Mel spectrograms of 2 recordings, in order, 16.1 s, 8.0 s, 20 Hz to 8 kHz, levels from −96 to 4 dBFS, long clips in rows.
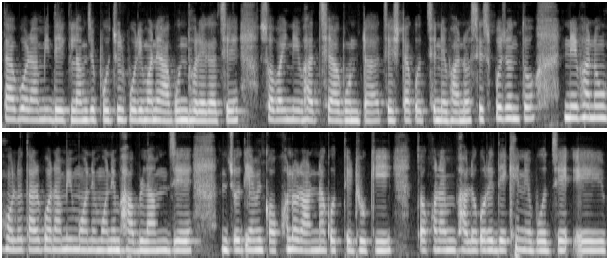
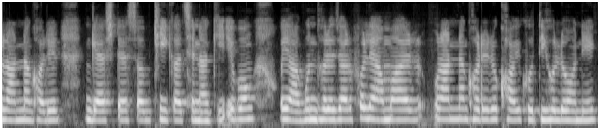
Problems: none marked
